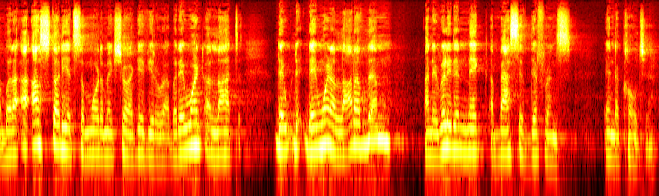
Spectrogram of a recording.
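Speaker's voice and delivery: usual speaking voice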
